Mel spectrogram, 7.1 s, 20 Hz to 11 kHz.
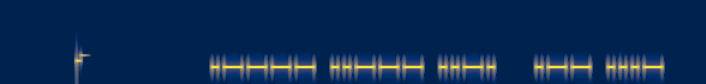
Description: Morse code, heard as a keyed tone, about 20 wpm, 700 Hz. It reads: 12F WV
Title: Field Day Exchanges Encore - 20wpm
